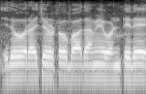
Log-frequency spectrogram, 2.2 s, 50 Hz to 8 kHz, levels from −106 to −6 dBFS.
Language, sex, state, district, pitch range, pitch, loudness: Kannada, male, Karnataka, Raichur, 120-125 Hz, 120 Hz, -14 LUFS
